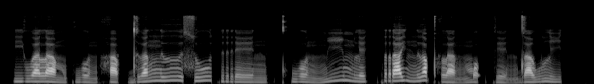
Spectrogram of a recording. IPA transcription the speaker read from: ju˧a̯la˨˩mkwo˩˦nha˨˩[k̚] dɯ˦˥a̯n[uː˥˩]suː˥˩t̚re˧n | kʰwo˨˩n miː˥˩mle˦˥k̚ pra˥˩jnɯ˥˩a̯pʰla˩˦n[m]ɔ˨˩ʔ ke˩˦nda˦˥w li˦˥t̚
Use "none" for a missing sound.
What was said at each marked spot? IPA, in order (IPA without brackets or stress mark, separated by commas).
p̚, ɯː˥˩, m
